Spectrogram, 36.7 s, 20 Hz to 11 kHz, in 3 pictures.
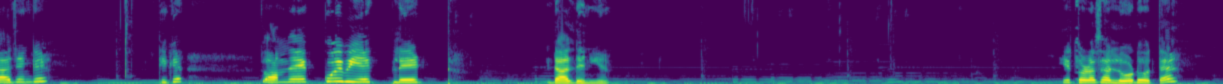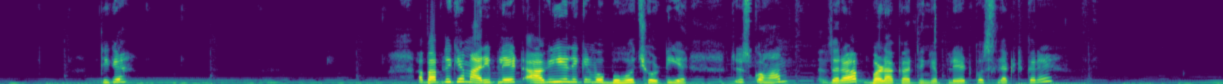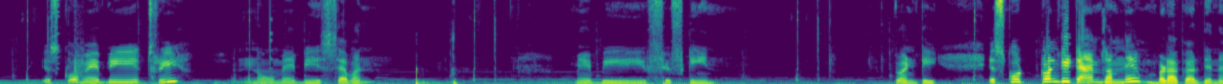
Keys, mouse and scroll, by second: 4.6 click, 7.0-7.7 middle drag, 8.3 middle click, 9.0 scroll up 1, 9.7-10.7 middle drag, 9.7-10.1 scroll up 2, 12.6 middle click, 13.1-13.4 scroll up 1, 13.8 middle click, 13.8-14.6 scroll up 3, 14.8 scroll up 3, 14.9-16.1 middle drag, 17.0 scroll down 1, 17.2-17.6 middle drag, 18.0-18.5 scroll down 4, 18.6-18.9 middle drag, 19.1-19.5 scroll down 1, 19.5 s, 20.2 right click, 20.7 middle click, 21.4 click, 22.0 middle click, 22.4-23.0 scroll down 2, 22.8 s, 24.7 right click, 25.2 s, 25.8 3, 26.9 right click, 27.2 s, 27.8 7, 29.2 right click, 29.7 s, 30.7 1, 31.1 5, 32.4 right click, 32.8-35.9 typing, 34.2 right click.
